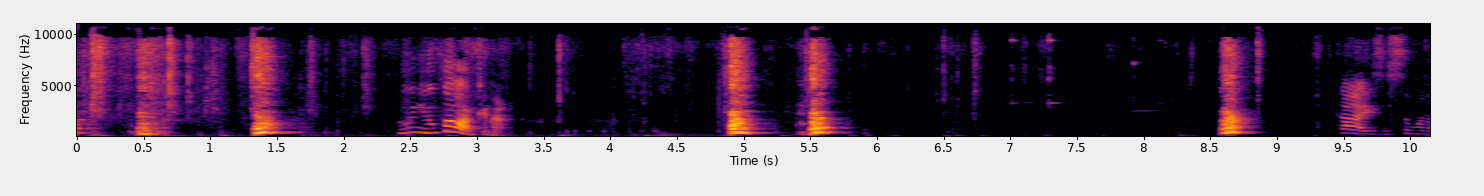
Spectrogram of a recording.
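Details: Four-week-old Dalmatian puppies barking while someone is outside: sharp, high, yappy barks, some in quick pairs, with a few squeaky whines and long quiet gaps between bursts.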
